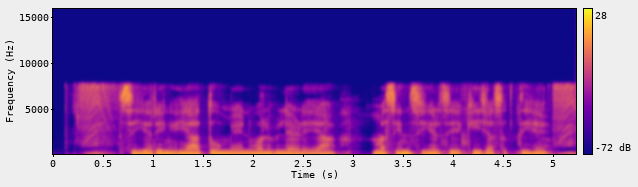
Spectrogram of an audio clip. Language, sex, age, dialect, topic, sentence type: Hindi, female, 18-24, Kanauji Braj Bhasha, agriculture, statement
